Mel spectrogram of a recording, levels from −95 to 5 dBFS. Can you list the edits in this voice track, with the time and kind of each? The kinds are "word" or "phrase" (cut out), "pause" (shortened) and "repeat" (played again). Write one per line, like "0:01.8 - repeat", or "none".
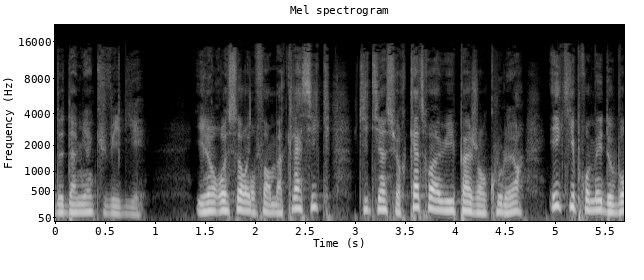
0:02.0 - phrase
